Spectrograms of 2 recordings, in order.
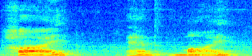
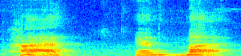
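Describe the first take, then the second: First: It is said in a standard American accent. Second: It is said in a Southern US accent. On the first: "standard American" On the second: "In my native dialect"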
